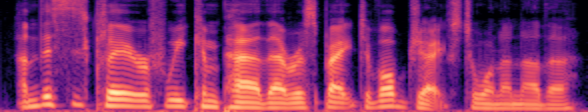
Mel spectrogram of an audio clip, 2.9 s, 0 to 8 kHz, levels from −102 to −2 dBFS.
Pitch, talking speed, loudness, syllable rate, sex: 140 Hz, 265 wpm, -19 LUFS, 7.9 syllables/s, male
